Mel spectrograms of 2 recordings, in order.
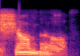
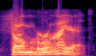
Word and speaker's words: Shamrayev: Let's look at Shamrov. Okay, and I didn't quite pronounce it correctly. Let's listen to it again. Shamrayev. So I left out a syllable for that.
